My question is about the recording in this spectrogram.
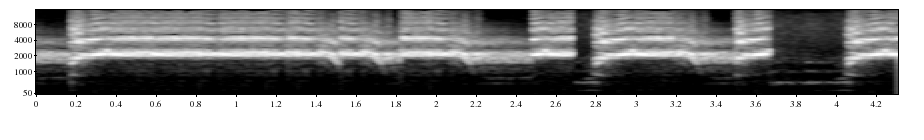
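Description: A person's very high-pitched scream, held at one steady pitch in long stretches. It breaks off briefly about two and a half seconds in and again near the end.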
